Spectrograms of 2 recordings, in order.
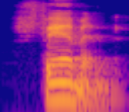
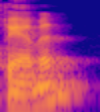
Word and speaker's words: famine: jasmine tea very good so remember these special words ending with i n e we pronounce them all the same in in remember medicine margarine intestine or intestines more than one genuine famine remember it's countable a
